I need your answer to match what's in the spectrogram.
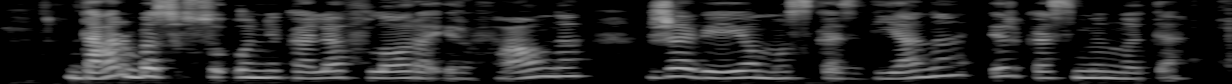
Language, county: Lithuanian, Kaunas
